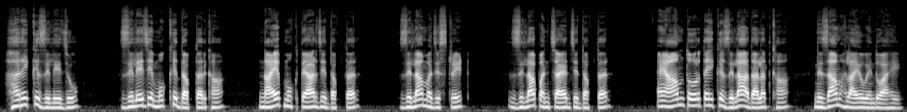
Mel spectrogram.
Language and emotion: Sindhi, neutral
